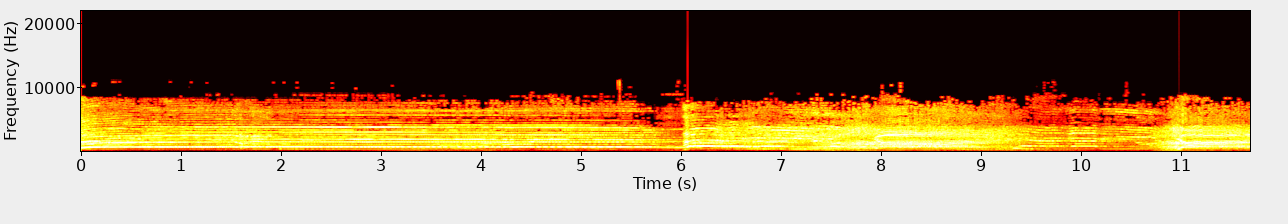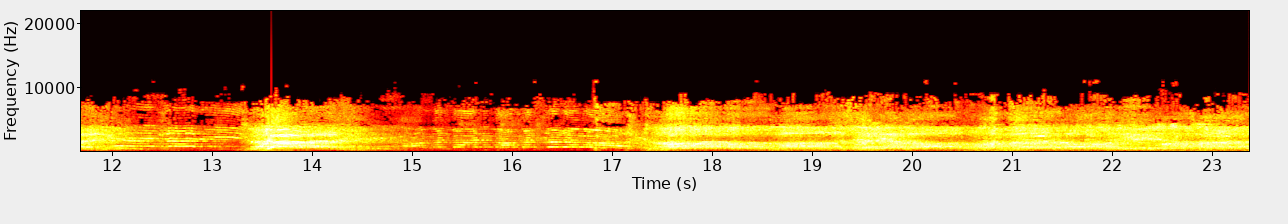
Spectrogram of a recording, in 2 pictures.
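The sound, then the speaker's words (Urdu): A crowd at a Muharram majlis chants the Haidari slogan. A sustained voiced call opens, then many voices roar back in a run of loud, ragged chanted bursts that swell and subside, ending in dense shouting. “جب تک وہ حیدری نعرہ نہیں لگے گا میری آواز نہیں نکلے گی”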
